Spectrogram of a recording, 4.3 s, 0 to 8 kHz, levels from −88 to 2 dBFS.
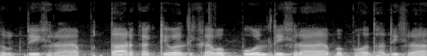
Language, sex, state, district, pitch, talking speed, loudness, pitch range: Hindi, male, Bihar, West Champaran, 125 Hz, 265 wpm, -18 LUFS, 120-130 Hz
